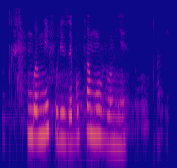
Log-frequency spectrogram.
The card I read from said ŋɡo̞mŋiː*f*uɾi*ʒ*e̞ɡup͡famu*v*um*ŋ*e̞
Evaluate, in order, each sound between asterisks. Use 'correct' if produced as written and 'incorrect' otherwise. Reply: correct, incorrect, correct, incorrect

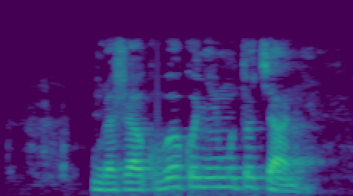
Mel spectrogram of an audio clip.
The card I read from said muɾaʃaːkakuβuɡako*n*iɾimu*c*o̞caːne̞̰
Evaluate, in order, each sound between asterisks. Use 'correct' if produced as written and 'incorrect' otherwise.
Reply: incorrect, incorrect

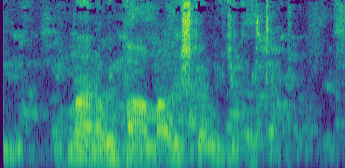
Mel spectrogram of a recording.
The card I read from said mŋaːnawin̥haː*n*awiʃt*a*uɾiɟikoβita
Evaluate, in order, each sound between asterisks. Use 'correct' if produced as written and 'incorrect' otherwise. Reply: incorrect, incorrect

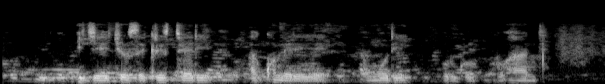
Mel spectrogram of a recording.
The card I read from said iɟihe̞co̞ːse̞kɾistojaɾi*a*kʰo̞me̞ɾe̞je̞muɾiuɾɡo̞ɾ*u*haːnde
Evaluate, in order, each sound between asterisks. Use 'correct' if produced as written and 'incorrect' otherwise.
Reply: correct, correct

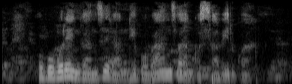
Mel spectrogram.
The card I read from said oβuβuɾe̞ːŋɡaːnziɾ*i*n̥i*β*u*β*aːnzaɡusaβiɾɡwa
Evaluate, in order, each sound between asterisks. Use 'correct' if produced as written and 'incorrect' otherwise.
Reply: incorrect, correct, correct

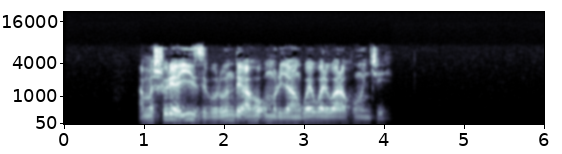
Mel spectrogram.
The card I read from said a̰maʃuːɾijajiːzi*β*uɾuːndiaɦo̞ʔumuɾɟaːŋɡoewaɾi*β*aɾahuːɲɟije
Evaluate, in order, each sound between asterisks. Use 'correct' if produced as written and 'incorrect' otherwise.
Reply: correct, incorrect

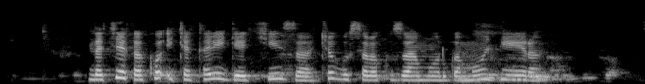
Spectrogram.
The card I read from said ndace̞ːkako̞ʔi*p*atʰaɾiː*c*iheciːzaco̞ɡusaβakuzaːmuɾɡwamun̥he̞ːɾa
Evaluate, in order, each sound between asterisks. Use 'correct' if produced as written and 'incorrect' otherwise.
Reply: incorrect, incorrect

